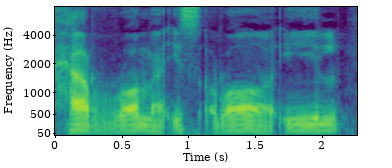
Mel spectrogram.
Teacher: Mad wajib muttasil panjangnya 4 sampai dengan 5 harokat.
